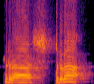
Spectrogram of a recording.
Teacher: ಶ ಗೆ ಟ ಮತ್ತೆ ರ ಜೊತೆಯಾಗಿ ಬಂದಿದೆ ಹಾಗಾಗಿ ಏನ ಹೇಳಬೇಕು ಜೊತೆಯಾಗಿ ಹೇಳಬೇಕಾಗುತ್ತೆ ಬೇಗ ಹೇಳಬೇಕಾಗುತ್ತೆ ಒತ್ತಕ್ಷರಗಳನ್ನ ಸ್ಟ್ರ ಅಂತ ಹೇಳಬೇಕಾಗುತ್ತೆ ಶಟ ರ ಷ್ಟ್ರ ಅಂತ ಹೇಳಬೇಕು ರಾಷ್ಟ್ರ ಅಕ್ಷರ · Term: ವಿಜಾತಿ ಒತ್ತಕ್ಷರಗಳು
